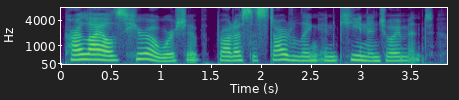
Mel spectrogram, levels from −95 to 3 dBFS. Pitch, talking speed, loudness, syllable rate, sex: 230 Hz, 155 wpm, -19 LUFS, 4.7 syllables/s, female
